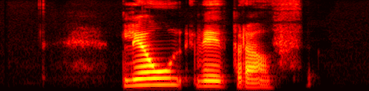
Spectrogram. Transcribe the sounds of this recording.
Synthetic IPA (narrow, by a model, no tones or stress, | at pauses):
ljoːwnvɪðpɾa̰wθ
